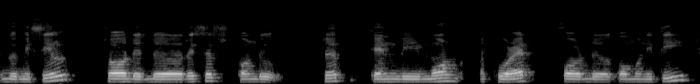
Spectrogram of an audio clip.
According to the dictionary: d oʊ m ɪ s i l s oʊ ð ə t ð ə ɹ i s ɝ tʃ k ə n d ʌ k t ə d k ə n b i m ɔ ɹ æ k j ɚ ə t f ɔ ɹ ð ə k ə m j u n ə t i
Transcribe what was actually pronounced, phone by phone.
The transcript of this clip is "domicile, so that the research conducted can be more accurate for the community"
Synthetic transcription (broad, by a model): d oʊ m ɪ s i l s oʊ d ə t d ə ɹ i s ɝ s k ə n d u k t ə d k ə n b i m ɔ ɹ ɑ k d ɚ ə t f ɔ ɹ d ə k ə m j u n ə t i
